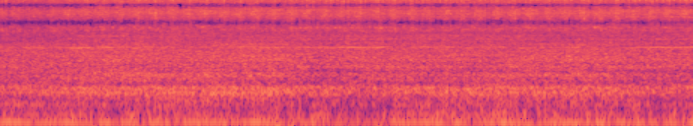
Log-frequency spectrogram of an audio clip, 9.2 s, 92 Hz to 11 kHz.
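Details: A 2011 Chevrolet Camaro SS V8 idles steadily with a fast, light ticking over the low rumble. The owner has been told it is a bad lifter, failing fuel injectors or normal, and suspects injectors; the cause is not confirmed.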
